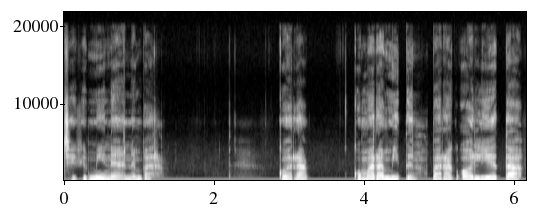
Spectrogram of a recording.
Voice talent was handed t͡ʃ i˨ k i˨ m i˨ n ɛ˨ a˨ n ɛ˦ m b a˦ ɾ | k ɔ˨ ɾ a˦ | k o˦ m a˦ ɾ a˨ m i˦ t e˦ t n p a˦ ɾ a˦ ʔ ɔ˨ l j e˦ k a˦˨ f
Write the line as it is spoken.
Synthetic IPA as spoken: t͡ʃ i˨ k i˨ m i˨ n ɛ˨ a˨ n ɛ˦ m b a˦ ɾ | k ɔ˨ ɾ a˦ | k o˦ m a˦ ɾ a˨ m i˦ t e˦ n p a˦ ɾ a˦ k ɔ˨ l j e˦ t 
